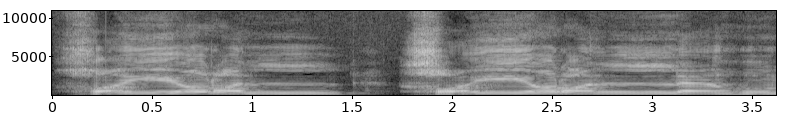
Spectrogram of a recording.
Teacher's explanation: اللام لما تصير مشدده ما اطيل جريان الصوت فيها حتى لا تصير رخوه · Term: ادغام بغير غنه, إدغام بغير غنة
